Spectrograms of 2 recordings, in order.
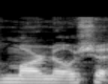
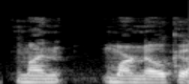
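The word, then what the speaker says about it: Marnocha: I love Marnosha as Megatron. Yeah, I was a fan too. Marnoka, I think, is how he actually pronounces it, because I saw a video with him recently about it.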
